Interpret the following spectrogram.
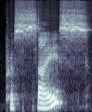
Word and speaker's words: precise: precise and precisely um second syllable stress on both of these words and so your cif syllable sounds like size size um it sounds like the word ice so if that if you can say i sat might help you ice size precise the pre sounds like pra because it's a um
